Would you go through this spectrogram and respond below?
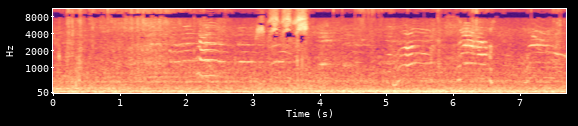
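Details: Stray cats being fed on the street, meowing in short rising-falling cries, several in quick succession across the stretch, some overlapping as if from more than one cat, over steady low traffic-like rumble.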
